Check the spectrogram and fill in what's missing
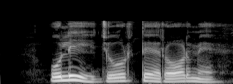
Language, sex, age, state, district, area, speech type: Santali, male, 18-30, West Bengal, Uttar Dinajpur, rural, read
